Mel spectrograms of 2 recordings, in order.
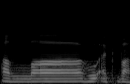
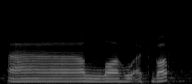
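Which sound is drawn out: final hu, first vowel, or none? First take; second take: none; first vowel. First: Neither the first vowel nor hu is drawn out. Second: The first vowel of Allahu is drawn out. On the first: The speaker calls it right. "the way to say it correctly" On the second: The speaker calls it wrong. "To lengthen the first alif becomes istifham"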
